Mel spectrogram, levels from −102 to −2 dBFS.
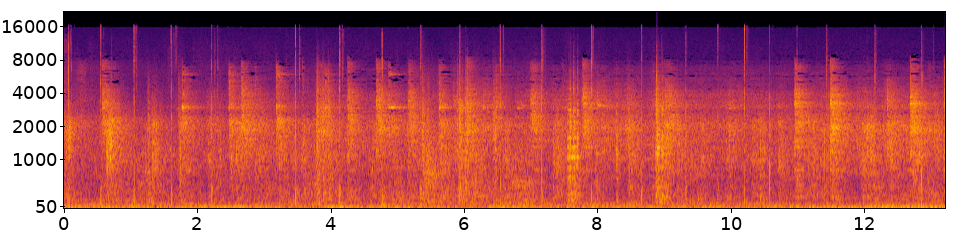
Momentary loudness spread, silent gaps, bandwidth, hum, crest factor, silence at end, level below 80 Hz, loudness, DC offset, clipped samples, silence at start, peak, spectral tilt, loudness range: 9 LU; none; 17 kHz; none; 22 dB; 0 s; -30 dBFS; -21 LUFS; under 0.1%; under 0.1%; 0 s; 0 dBFS; -2.5 dB/octave; 2 LU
